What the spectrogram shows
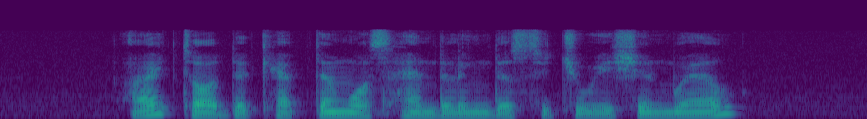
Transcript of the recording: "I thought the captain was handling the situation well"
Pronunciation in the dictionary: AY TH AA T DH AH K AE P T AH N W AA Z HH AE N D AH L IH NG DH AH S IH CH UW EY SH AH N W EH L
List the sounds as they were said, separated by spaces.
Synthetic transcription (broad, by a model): AY T AA T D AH K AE P T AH N W AA S HH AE N D AH L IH NG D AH S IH CH UW EY SH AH N W EH L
